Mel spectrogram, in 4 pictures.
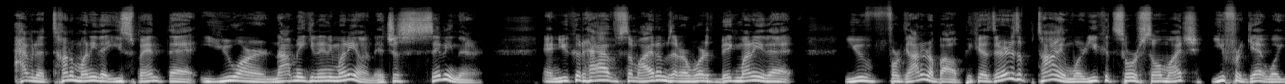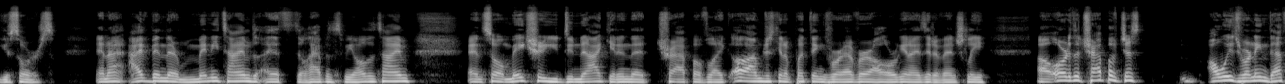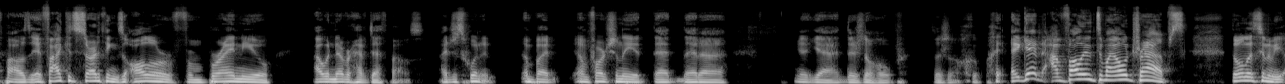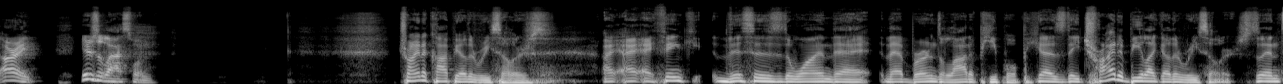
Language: English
